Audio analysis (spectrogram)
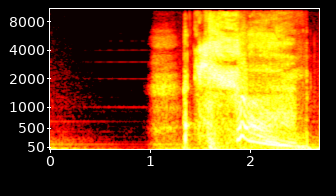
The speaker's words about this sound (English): I have to sneeze.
